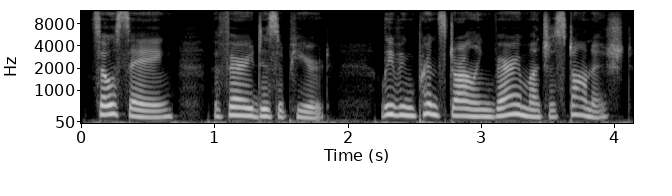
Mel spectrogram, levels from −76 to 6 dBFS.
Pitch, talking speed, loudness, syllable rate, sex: 225 Hz, 160 wpm, -18 LUFS, 6.4 syllables/s, female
